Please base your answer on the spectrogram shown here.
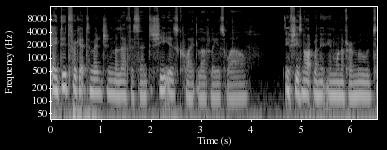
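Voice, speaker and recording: A woman playing a vain, haughty evil queen in an ASMR fairy-tale roleplay, speaking softly with languid, droll, hesitant pauses and some whispering. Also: very deep voice. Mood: gossipy, droll.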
